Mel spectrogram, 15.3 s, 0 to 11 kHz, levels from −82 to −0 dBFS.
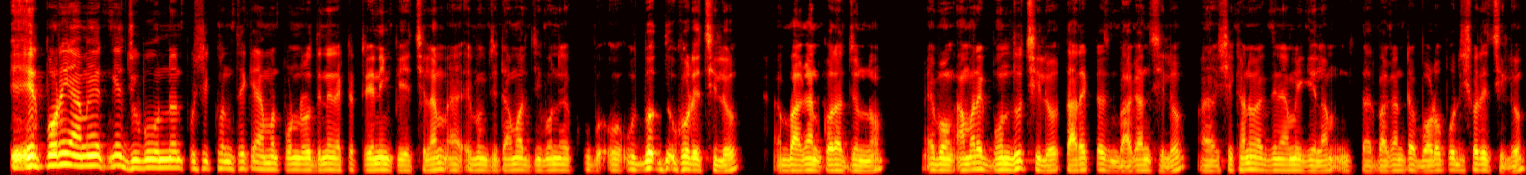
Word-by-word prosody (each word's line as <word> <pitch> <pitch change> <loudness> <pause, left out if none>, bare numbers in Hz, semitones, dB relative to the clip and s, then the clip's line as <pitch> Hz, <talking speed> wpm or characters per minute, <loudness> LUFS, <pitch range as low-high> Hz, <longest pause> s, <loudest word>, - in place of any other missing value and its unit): এ - - +8 0.2
এরপরেই 195 +4 +6
আমি 185 - +5
একি 180 +3 -2
যুব 145 0 +2
উন্নয়ন 150 0 +4
প্রশিক্ষণ 135 0 -4
থেকে 135 - -3
আমার 120 -1 0
১৫ 110 0 +1
দিনের 110 +1 +1
একটা - - -9
ট্রেনিং 110 +2 +3
পেয়েছিলাম 100 +2 -2
আ - - -3 0.2
এবং 105 +1 -1
যেটা 100 +1 -5
আমার 110 0 0
জীবনে 105 +1 -1 0.2
খুব 115 -3 -9 0.2
উ - - 0 0.2
উদ্বুদ্ধ 115 +6 +3 0.2
করেছিল 110 -4 +1 0.7
বাগান 100 +1 +3
করার 100 -2 +2
জন্য। 95 -2 0 0.6
এবং 110 0 +2
আমার 115 +3 +2
এক 105 - -5
বন্ধু 110 +5 +3
ছিল 110 -5 -1 0.2
তার 100 +2 +1
একটা 115 - -8
উ - - -5
বাগান 100 +4 -2
ছিল। 90 -4 -5 0.3
আ - - -5 0.2
সেখানেও 110 +4 -1
১ 100 - -5
দিন 105 - -1
আমি 105 0 +1
গেলাম। 95 +1 -2 0.3
তার 90 -1 -6
বাগানটা 100 +3 -3
বড় 95 +2 0
পরিসরে 110 +1 -1
ছিল। 80 -1 -6
110 Hz, 185 wpm, -23 LUFS, 100-120 Hz, 0.7 s, এ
